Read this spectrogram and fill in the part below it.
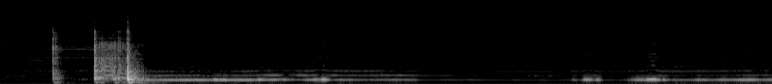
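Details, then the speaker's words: HTC One (M7) switched off yet vibrating: after handling thumps, a steady low buzz hums on, stops, then returns; the vibration motor runs with the phone powered off, starting and stopping on its own for over an hour. "The phone is currently off and still vibrating."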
